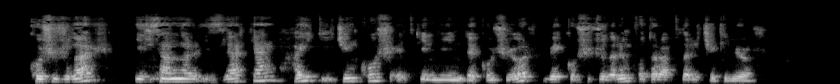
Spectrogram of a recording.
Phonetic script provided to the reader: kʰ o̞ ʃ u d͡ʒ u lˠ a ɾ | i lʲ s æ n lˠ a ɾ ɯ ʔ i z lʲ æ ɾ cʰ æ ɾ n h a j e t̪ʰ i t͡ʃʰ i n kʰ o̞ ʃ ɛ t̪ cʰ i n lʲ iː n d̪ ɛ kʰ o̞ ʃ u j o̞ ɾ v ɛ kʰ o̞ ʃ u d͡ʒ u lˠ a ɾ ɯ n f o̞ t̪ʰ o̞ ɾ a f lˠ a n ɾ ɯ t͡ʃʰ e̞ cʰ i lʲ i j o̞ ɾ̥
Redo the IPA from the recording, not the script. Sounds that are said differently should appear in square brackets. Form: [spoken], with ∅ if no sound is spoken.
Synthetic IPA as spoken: kʰ o̞ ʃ u d͡ʒ u lˠ a ɾ | i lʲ s [a] n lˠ a ɾ ɯ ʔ i z lʲ æ ɾ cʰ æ [∅] n h a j [i] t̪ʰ i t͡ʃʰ i n kʰ o̞ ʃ ɛ t̪ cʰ i n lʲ iː n d̪ ɛ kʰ o̞ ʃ u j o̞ ɾ v ɛ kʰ o̞ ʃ u d͡ʒ u lˠ a ɾ ɯ n f o̞ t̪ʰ o̞ ɾ a f lˠ a [∅] ɾ ɯ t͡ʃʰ e̞ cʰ i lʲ i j o̞ ɾ̥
